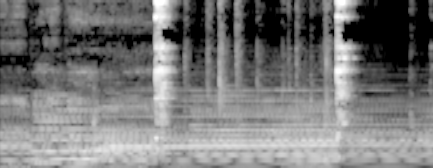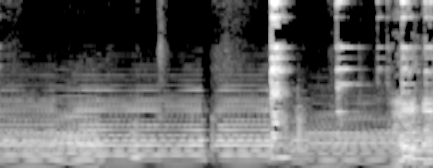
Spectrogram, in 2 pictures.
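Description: Harmonium playing a slow melody of held reed notes, with three sharp percussion strokes about two, four and nine seconds in.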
